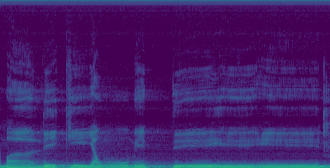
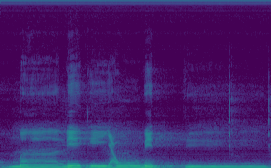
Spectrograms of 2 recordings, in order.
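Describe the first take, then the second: Both takes have the same delivery.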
